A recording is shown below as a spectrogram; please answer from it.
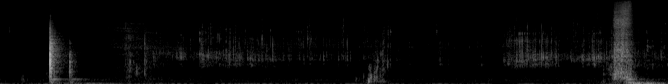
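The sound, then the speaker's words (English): Someone drinks a kale smoothie: wet, noisy slurps and gulps come in uneven bursts over several seconds, broken by a few sharp clicks. No one speaks. “That was the sound of my Microsoft sponsored creme de menthe smoothie uh, kale smoothie, as a matter of fact.”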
